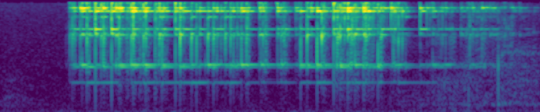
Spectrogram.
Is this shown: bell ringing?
yes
